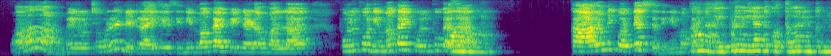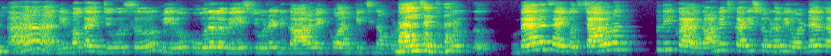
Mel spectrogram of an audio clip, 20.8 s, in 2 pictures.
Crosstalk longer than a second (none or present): none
